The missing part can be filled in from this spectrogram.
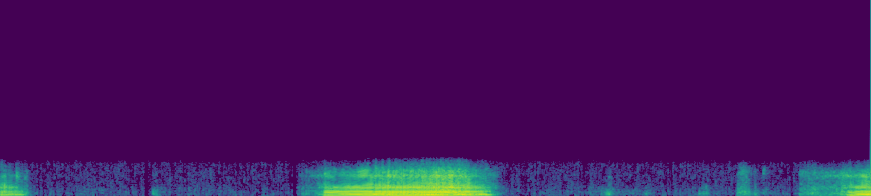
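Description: A single rattling, vibrating snore of about a second, with faint breath sounds and quiet around it. Snoring.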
